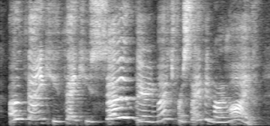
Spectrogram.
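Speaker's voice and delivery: tiny, very high, squeaky mouse voice. A narrator reading a story, voicing the mouse speaking to the woodsman: squeaky little voice. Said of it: "it said in a squeaky little voice".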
